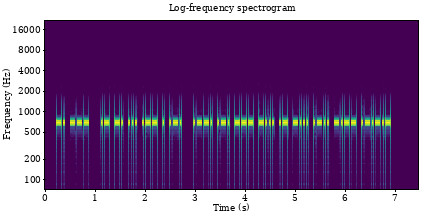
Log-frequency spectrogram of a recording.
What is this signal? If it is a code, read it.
Morse code, heard as a keyed tone, about 34 wpm, 700 Hz. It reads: NO ANSWER PROBABLY.
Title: Sentences from Top 700 Words 35wpm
